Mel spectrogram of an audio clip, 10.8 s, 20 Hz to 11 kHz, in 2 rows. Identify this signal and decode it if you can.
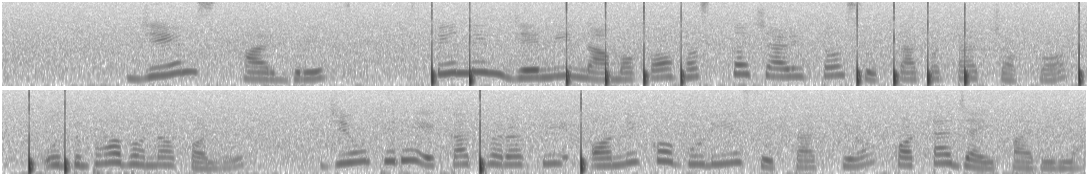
Tap code, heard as knocks on a wall, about 6 knocks a second, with speech in Odia. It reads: IS A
